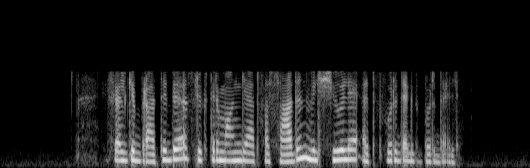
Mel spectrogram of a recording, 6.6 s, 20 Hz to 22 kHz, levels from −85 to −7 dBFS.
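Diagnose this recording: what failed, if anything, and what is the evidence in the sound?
What failed is the codec stage: the speech went through iLBC. Nothing comes through above 4 kHz for the whole clip, and there's a plainly audible rough, synthetic edge because each 20 ms frame's excitation is coded independently, which fits iLBC's 15.2 kbps mode.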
